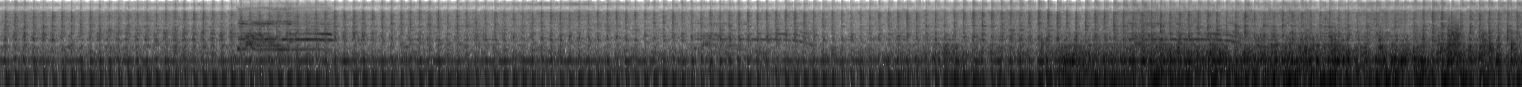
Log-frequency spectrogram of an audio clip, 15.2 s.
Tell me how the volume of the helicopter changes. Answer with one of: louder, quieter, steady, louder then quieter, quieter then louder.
louder.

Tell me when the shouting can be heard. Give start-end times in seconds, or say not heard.
2.4-3.4, 6.9-8.2, 11.2-12.4.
